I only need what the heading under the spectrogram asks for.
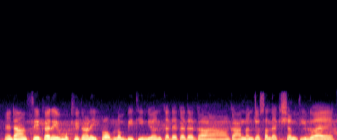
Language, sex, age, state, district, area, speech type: Sindhi, female, 30-45, Rajasthan, Ajmer, urban, spontaneous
